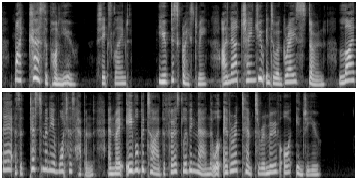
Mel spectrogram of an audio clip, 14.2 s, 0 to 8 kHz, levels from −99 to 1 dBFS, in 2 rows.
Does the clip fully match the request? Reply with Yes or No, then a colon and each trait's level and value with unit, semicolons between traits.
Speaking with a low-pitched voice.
No: high, 215 Hz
